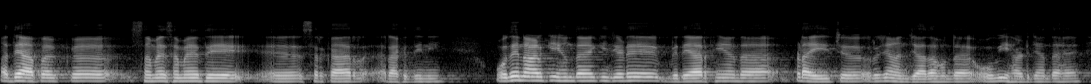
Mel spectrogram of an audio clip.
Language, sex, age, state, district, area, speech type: Punjabi, male, 45-60, Punjab, Fatehgarh Sahib, urban, spontaneous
